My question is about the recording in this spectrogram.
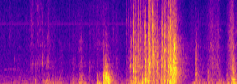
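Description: A tarot deck being shuffled by hand: quiet at first, then a quick dense run of card flicks about a second in, which is the loudest part.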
